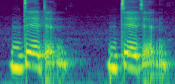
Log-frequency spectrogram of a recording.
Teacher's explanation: So I didn't go to the gym last Sunday, and the contraction of did not is didn't. Try to make a stop T here and don't release the puff of air when you say T sound.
